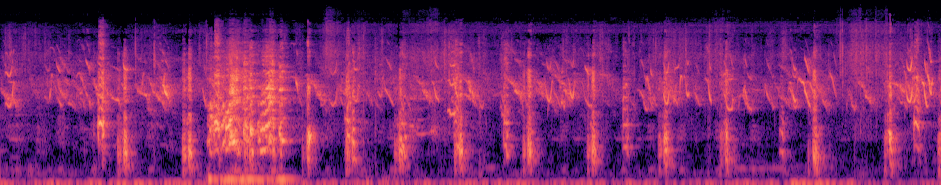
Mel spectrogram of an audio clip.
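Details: Free-range chickens with new baby chicks on a farm: a busy stream of short clucks and peeping chirps from several birds, irregular and overlapping, with a brief low rumble near the middle.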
